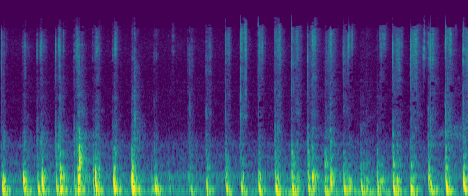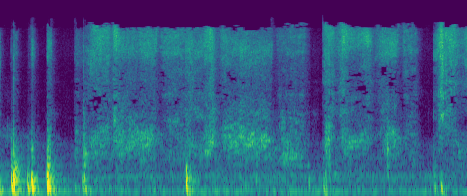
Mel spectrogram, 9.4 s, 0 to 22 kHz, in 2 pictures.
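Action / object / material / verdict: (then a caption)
tap / wooden tabletop / wood / none. Index fingertips jab and tap quickly on a large, solid wood-grain tabletop, making about 34 short, dull, low thuds with almost no ring in an uneven rhythm over the first five seconds. The tapping then gives way to a softer, brighter, continuous rubbing hiss on the surface, broken by a few isolated low taps.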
